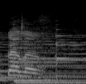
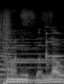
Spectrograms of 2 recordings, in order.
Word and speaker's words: 20 Bello: I was battling first, and it was supposed to have been pronounced 20 below, like 20 below freezing, like cold.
